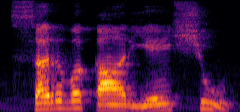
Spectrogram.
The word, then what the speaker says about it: सर्वकार्येशु: और यह जो श का साउंड है उसे हम तालव्य श या फिर पलातल स भी कहते हैं। और इस श को एस्टैब्लिश करने के लिए या इस साउंड को लाने के लिए आपको अपनी जीभ को थोड़ा सा रोल करके ऊपर की पैेट की ओर जिसे हम बोलते हैं ऊपर के तालू की तरफ लेकर जाना पड़ेगा। और इसकी प्रैक्टिस बहुत ही जरूरी है।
